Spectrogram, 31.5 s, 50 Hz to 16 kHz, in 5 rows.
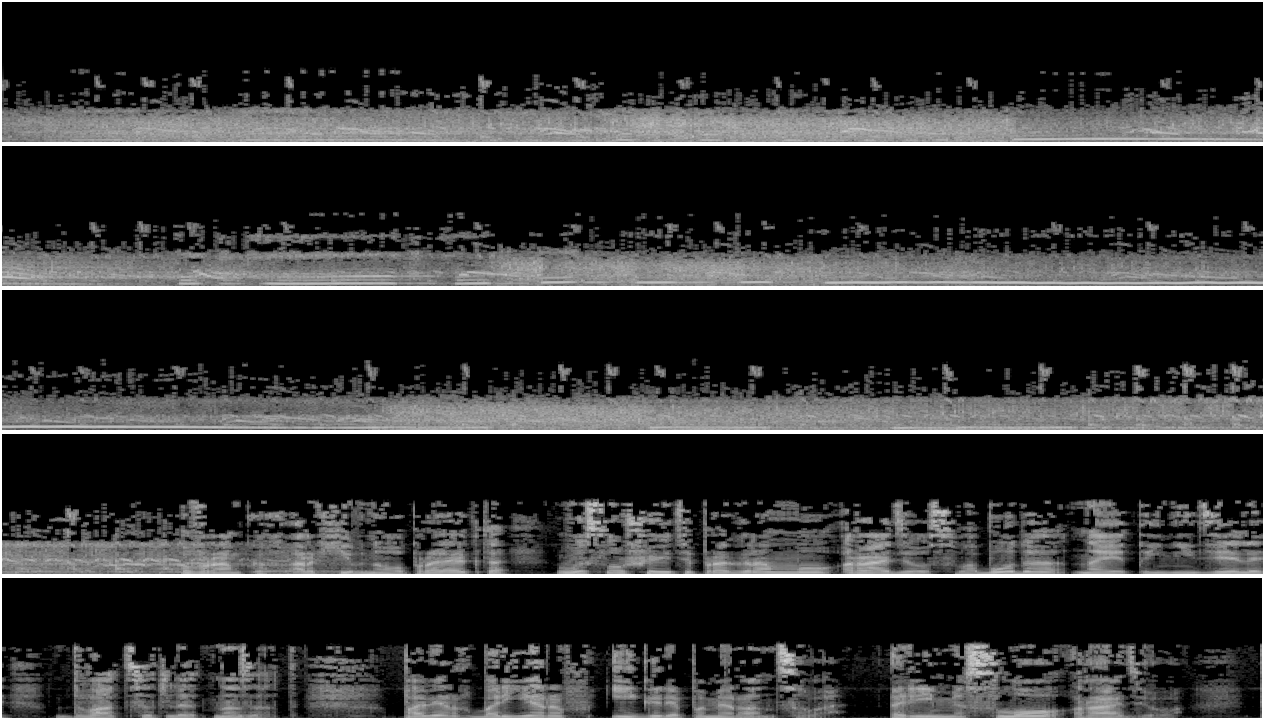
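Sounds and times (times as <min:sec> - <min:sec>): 
long sliding whale-like moans in a radio-art collage: 0:00.0 - 0:18.9
speech: 0:20.6 - 0:31.5.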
